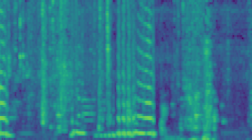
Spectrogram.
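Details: Barbary dove coo used to coax local doves into cooing. A rising opening note leads into a steady vibrating purr lasting about a second. Softer, lower murmuring sounds follow.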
